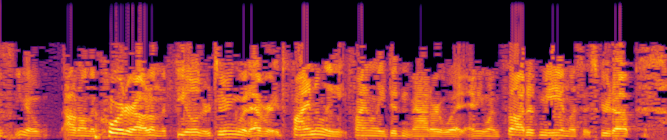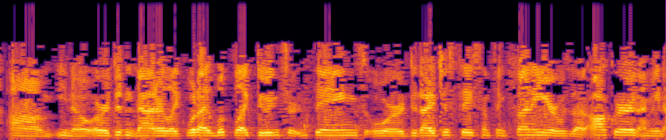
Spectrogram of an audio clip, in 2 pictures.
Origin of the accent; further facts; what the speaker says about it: California, United States; But I grew up in California, and I lived in, if you've ever watched the Wonder Years, that was kind of the neighborhood I lived in. It was, you know, suburban California.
